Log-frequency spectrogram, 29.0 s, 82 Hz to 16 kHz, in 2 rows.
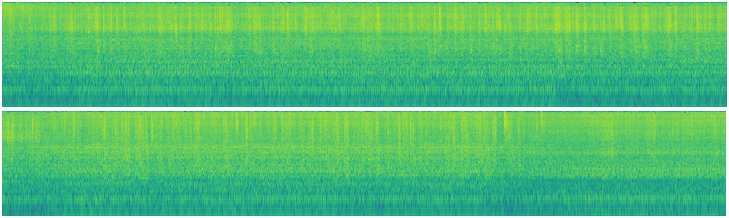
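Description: Tractor engine running steadily together with the mechanical noise of a tractor-drawn ASA-LIFT GB-100 green bean harvester's picking machinery at work. The sound changes character slightly twice.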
